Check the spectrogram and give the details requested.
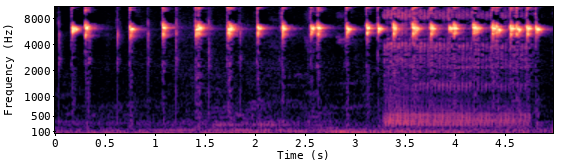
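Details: Lovebird lure recording of long ngekek: sharp, high chirps repeated about five per second, speeding up, with a harsh buzzy rattle underneath near the end.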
